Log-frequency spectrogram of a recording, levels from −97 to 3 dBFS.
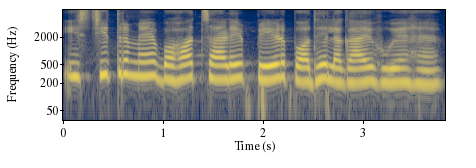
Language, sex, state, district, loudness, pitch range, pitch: Hindi, female, Jharkhand, Ranchi, -13 LUFS, 215-275 Hz, 250 Hz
